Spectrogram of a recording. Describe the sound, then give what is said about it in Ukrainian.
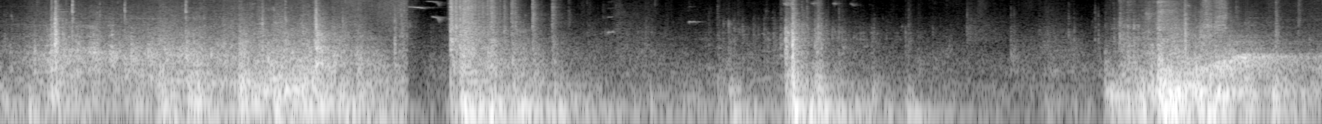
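A heavy sliding door on a train car is shoved shut, giving a few loud scraping, rumbling bursts and thuds with quieter stretches between them. “Засунув важкі двері і пішов, намацуючи палицею дорогу.”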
